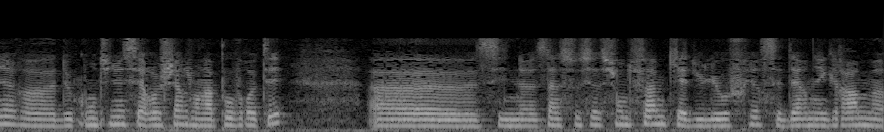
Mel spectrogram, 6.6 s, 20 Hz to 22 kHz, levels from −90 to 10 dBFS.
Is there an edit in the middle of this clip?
no; 0 cuts

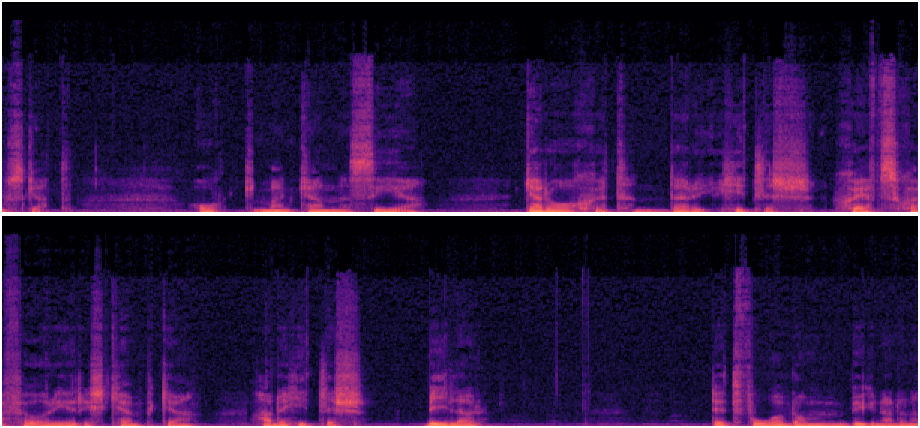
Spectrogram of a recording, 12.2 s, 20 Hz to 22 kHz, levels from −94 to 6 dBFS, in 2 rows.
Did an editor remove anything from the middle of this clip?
yes; 1 cut; at 1.7 s

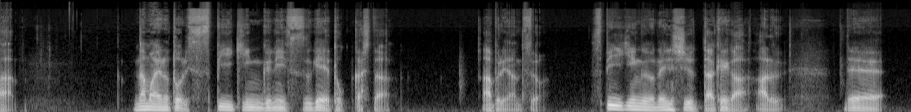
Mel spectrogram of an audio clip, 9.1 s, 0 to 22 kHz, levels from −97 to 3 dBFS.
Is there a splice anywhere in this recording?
no; 0 cuts

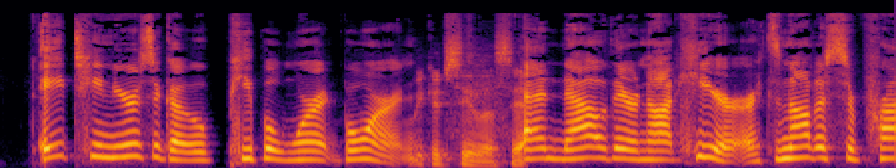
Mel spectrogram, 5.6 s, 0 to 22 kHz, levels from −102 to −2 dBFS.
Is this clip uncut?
yes; 0 cuts

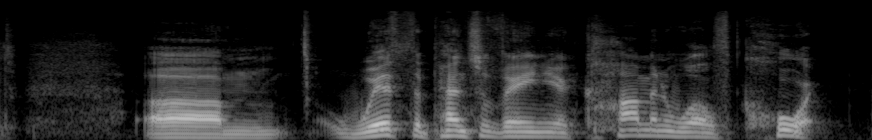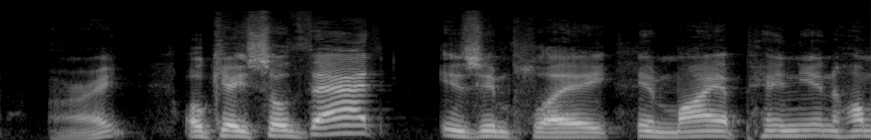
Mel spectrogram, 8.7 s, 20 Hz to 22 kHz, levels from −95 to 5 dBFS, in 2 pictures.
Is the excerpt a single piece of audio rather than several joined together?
no; 2 cuts; at 5.2 s, 7.6 s

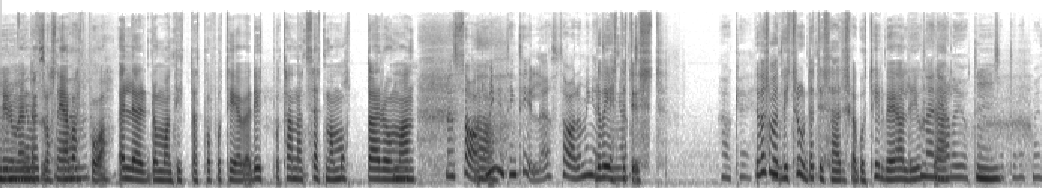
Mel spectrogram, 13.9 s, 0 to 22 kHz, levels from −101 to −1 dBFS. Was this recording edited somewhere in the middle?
no; 0 cuts

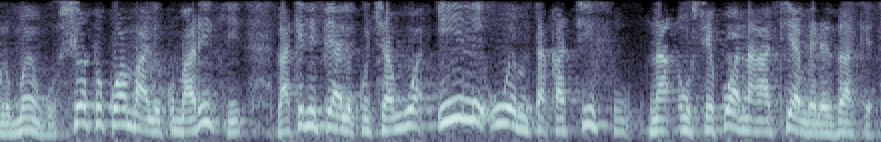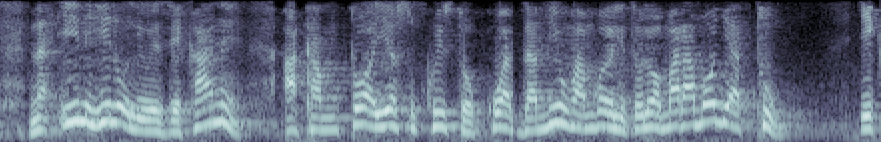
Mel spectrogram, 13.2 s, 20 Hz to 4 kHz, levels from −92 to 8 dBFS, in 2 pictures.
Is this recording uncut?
no; 1 cut; at 10.5 s

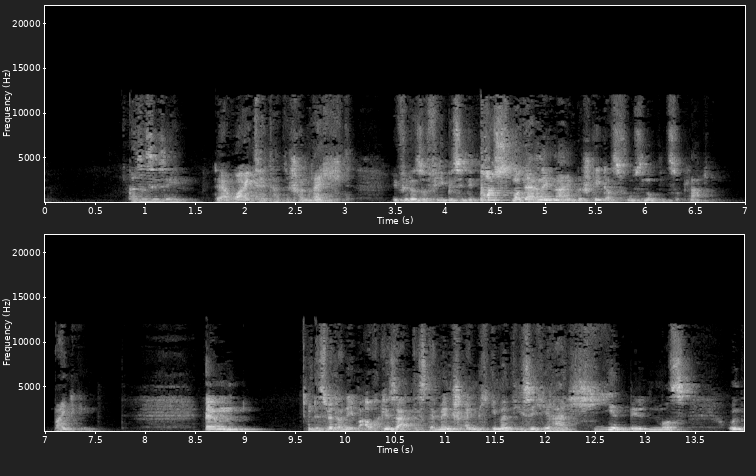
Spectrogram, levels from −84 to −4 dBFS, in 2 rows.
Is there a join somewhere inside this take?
yes; 1 cut; at 1.6 s

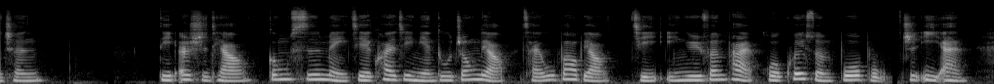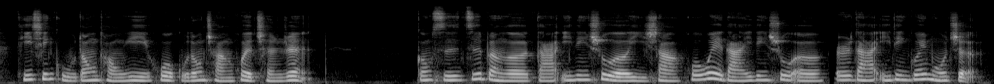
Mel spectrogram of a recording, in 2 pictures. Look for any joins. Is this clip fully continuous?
no; 1 cut; at 5.2 s

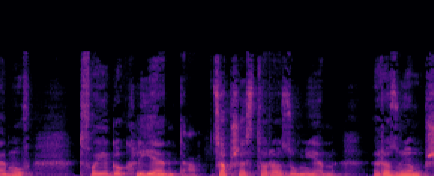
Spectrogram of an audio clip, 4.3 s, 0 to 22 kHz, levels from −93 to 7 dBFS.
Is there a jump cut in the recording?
yes; 1 cut; at 2.0 s

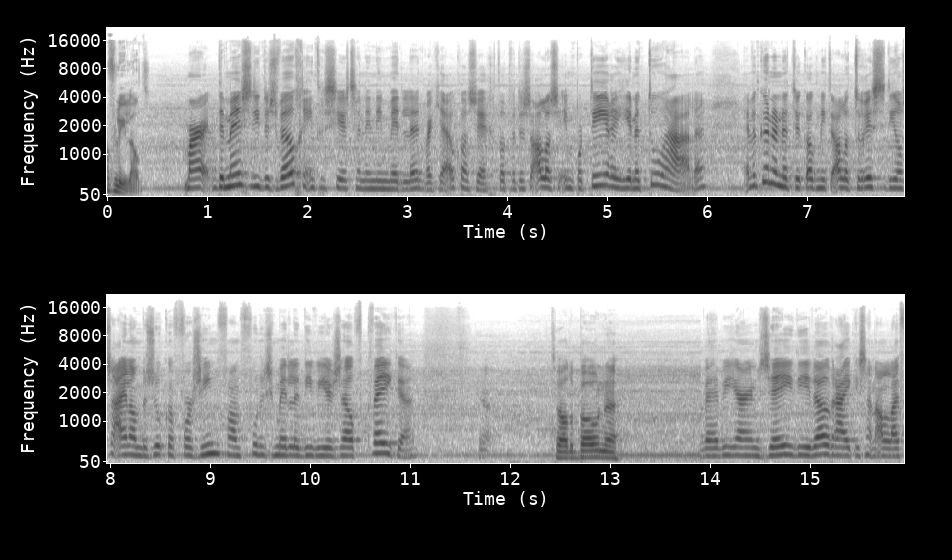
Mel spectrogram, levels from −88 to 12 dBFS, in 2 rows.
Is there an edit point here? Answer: yes; 3 cuts; at 3.2 s, 11.6 s, 13.9 s

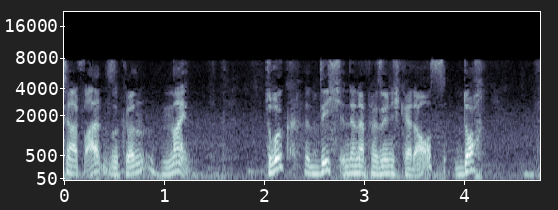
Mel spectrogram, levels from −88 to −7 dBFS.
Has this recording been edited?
no; 0 cuts

